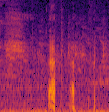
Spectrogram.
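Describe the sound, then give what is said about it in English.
A creaking bin gives three short, honking squeaks that sound like a goose, the first loudest, spaced a few tenths of a second apart against a quiet background. “Oh, it's a bin.”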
